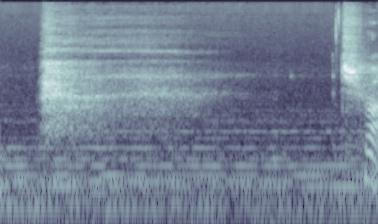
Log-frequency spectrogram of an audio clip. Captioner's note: exhales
